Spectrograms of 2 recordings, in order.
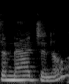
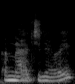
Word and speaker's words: imaginal: It's imaginal, actually, not imaginary. Excuse me. And imaginal is the correct biological pronunciation, which is the cell that's innate in the caterpillar that holds the vision of the butterfly.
